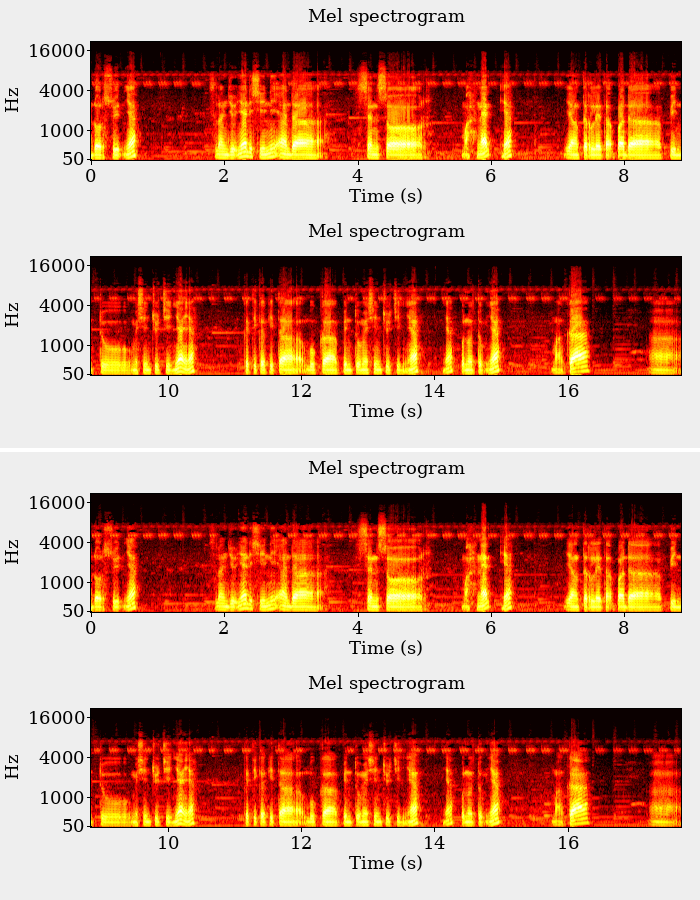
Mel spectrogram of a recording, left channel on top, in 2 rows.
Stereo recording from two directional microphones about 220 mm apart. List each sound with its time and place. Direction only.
0.0 s speech: 30° left (ahead or behind)
1.9 s speech: 25° left (ahead or behind)
4.0 s speech: 10° left (ahead or behind)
